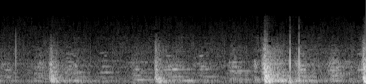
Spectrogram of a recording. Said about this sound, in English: Say, boss, you hear what I hear? Yeah, thunderstorm coming up. Sounds more like a big fellow walking. Fellow nearly as big as you, boss.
